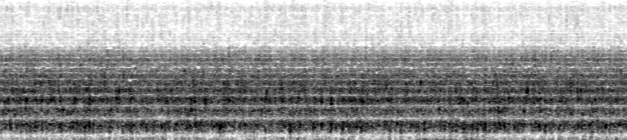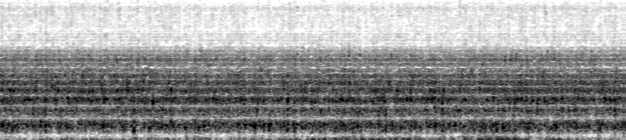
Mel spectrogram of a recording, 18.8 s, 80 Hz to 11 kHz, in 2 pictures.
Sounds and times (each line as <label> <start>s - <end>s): Water splashing along at a small waterfall 0.0s - 18.8s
